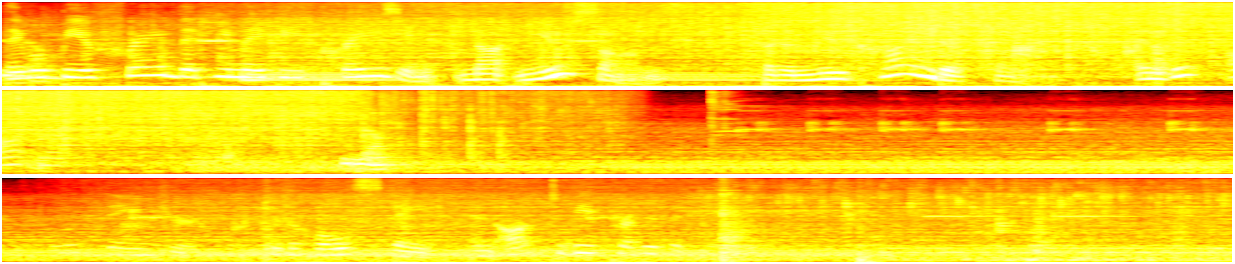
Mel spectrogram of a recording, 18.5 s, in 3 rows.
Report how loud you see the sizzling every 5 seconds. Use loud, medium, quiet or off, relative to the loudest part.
loud, loud, quiet, medium.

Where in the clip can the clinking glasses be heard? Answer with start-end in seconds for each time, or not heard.
9.7-10.1.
